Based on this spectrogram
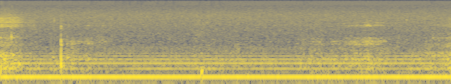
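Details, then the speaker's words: Telefunken Sonata tube radio, smoothing and rectifier cans rebuilt, first power-up on dim bulb, AM: loud steady mains hum present with or without volume, not rising with volume; suspected bad ground somewhere, probably on a vacuum tube, not confirmed. "There's a hum present. I don't know if you can hear it. It's pretty pretty loud."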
